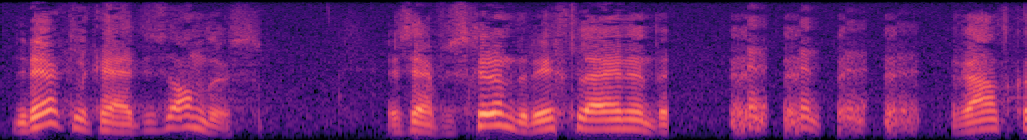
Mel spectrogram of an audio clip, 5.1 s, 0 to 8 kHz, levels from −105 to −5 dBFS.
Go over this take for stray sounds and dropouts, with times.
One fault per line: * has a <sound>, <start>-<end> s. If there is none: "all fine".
* has a laugh, 3.6-4.6 s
